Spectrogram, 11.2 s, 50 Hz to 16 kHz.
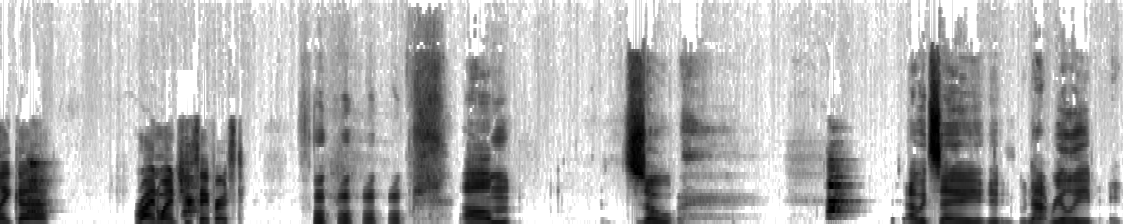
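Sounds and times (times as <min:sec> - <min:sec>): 
speech: 0:00.0 - 0:00.6, 0:01.4 - 0:02.5, 0:03.1 - 0:05.2, 0:06.3 - 0:07.1, 0:09.0 - 0:11.2
dog barking: 0:00.2 - 0:00.5, 0:01.8 - 0:02.1, 0:08.3 - 0:08.7
laughter: 0:03.1 - 0:04.2.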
